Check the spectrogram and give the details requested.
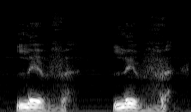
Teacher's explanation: Se pronuncia con la I corta que se parece un poco al sonido E, la V es labiodental y la E del final es muda.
